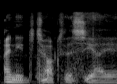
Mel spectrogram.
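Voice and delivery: low, soft and quick, under the breath; hushed demand. Retold or imitated. Ken Wall demanding the CIA at gunpoint, low and soft. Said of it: "and is like".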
